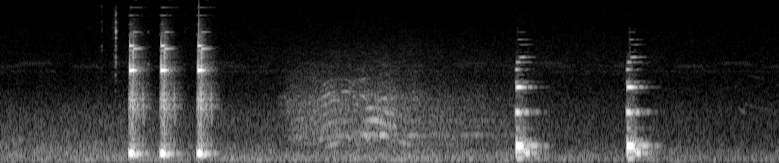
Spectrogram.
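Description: Short clicks of a game menu sound one after another.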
